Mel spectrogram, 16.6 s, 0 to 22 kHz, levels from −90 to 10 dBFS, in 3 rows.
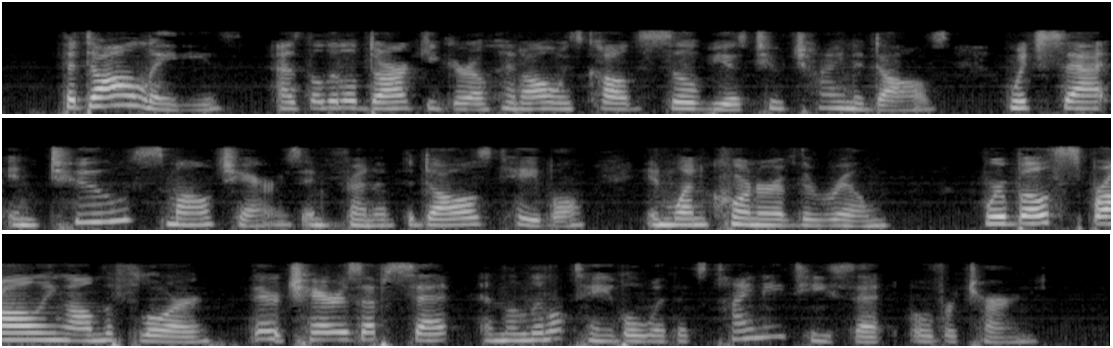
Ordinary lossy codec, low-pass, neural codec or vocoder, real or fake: MP3, 48 kbps; 7.2 kHz; none; real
